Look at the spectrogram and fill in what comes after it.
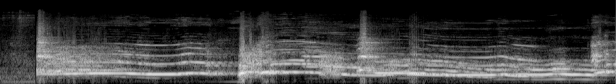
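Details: Three white huskies howl together in a sing-along: long sustained tonal howls with rich harmonics, gliding slightly up and down, entering after a brief quiet start, with a fresh voice joining near two seconds and sharp clicks between.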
